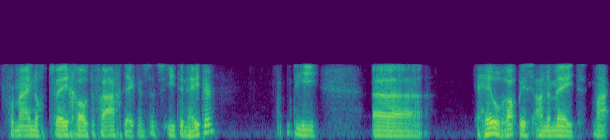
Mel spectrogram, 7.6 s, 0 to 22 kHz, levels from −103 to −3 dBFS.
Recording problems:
high frequencies cut off; severe; nothing above 4 kHz
garbled, watery; slightly

